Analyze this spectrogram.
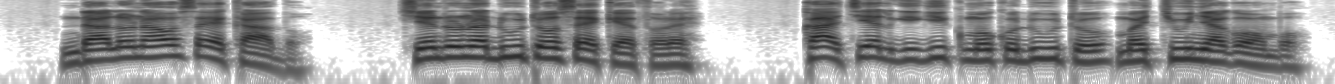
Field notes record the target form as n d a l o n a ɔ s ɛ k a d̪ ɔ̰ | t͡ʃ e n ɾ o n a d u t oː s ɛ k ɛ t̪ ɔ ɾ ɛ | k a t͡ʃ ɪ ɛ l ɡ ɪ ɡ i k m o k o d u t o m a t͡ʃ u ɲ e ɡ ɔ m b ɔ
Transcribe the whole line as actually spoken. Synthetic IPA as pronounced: n d a l o n a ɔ s ɛ k a d̪ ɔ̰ | t͡ʃ e n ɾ o n a d u t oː s ɛ k ɛ t̪ ɔ ɾ ɛ | k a t͡ʃ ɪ ɛ l ɡ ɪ ɡ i k m o k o d u t o m a t͡ʃ u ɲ a ɡ ɔ m b ɔ

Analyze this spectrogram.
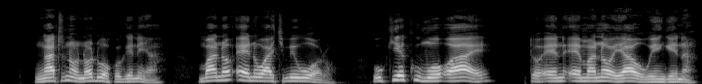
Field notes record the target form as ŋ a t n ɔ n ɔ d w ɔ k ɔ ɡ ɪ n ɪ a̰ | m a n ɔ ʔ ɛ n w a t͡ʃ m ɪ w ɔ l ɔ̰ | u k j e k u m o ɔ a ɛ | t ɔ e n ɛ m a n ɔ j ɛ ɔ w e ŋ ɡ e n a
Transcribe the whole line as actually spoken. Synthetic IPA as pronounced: ŋ a t n ɔ n ɔ d w ɔ k ɔ ɡ ɪ n ɪ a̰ | m a n ɔ ʔ ɛ n w a t͡ʃ m ɪ w ɔ ɾ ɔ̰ | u k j e k u m o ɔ a ɛ | t ɔ ɛ n ɛ m a n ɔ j a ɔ w e ŋ ɡ e n a

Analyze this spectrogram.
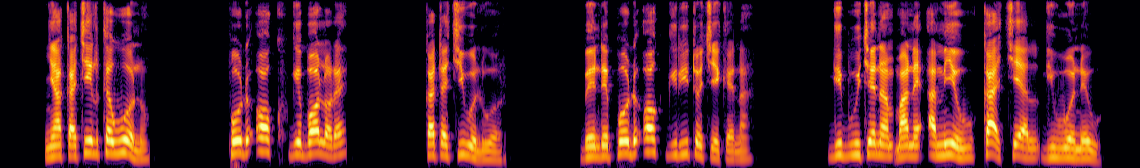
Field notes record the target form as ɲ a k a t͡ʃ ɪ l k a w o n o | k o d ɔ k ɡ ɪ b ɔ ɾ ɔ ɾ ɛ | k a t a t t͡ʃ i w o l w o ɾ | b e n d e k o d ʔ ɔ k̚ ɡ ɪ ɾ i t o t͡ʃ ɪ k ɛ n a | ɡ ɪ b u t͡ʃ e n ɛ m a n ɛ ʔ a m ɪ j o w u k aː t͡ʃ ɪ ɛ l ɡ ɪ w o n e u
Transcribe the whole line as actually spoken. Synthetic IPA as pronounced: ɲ a k a t͡ʃ ɪ l k a w o n o | p o d ɔ k ɡ ɪ b ɔ l ɔ ɾ ɛ | k a t a t͡ʃ i w o l w o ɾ | b e n d e p o d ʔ ɔ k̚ ɡ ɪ ɾ i t o t͡ʃ ɪ k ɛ n a | ɡ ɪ b u t͡ʃ e n a m a n ɛ ʔ a m ɪ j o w u k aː t͡ʃ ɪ ɛ l ɡ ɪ w o n e u

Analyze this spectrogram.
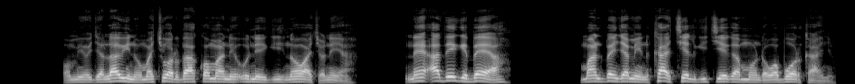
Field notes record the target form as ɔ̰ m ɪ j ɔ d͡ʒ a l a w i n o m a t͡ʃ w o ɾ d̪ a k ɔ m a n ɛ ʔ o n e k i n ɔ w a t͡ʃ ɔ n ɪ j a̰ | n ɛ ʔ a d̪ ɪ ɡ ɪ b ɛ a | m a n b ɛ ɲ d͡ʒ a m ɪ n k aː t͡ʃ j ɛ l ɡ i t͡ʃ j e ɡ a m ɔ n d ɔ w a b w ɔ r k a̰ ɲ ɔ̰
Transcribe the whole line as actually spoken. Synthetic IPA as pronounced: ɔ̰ m ɪ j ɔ d͡ʒ a l a w i n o m a t͡ʃ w ɔ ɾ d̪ a k ɔ m a n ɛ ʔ o n e ɡ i n ɔ w a t͡ʃ ɔ n ɪ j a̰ | n ɛ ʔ a d̪ ɪ ɡ ɪ b ɛ a | m a n b ɛ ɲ d͡ʒ a m ɪ n k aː t͡ʃ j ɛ l ɡ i t͡ʃ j e ɡ a m ɔ n d ɔ w a b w ɔ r k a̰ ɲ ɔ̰

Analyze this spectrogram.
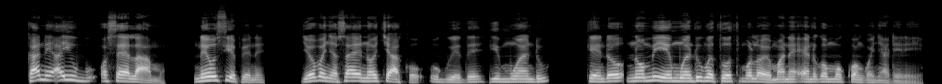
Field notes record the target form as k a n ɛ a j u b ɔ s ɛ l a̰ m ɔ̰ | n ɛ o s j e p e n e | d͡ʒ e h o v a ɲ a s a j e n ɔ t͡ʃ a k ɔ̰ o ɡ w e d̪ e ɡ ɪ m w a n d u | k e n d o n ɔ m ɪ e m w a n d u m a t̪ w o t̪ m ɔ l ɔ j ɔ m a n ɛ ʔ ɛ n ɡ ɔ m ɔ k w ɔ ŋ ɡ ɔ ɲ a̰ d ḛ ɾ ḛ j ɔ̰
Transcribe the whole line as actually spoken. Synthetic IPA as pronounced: k a n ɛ a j u b ɔ s ɛ l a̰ m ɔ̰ | n ɛ o s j e p e n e | d͡ʒ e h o v a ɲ a s a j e n ɔ t͡ʃ a k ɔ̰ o ɡ w e d̪ e ɡ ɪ m w a n d u | k e n d o n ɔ m ɪ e m w a n d u m a t̪ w o t̪ m ɔ l ɔ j ɔ m a n ɛ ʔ ɛ n ɡ ɔ m ɔ k w ɔ ŋ ɡ ɔ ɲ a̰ d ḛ ɾ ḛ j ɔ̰

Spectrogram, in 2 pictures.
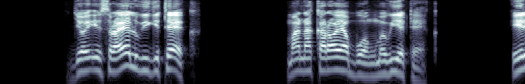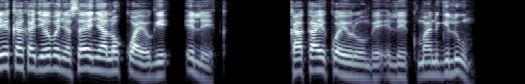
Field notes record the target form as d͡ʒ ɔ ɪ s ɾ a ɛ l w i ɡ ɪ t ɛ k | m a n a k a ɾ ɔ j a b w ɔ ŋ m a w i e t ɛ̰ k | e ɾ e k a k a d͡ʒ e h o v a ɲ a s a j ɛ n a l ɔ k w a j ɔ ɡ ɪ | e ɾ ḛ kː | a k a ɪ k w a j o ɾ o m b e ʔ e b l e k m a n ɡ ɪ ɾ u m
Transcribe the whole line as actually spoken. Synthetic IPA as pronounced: d͡ʒ ɔ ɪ s ɾ a ɛ l w i ɡ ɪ t ɛ k | m a n a k a ɾ ɔ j a b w ɔ ŋ m a w i e t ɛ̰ k | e ɾ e k a k a d͡ʒ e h o v a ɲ a s a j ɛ ɲ a l ɔ k w a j ɔ ɡ ɪ | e l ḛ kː | a k a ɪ k w a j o ɾ o m b e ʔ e l e k m a n ɡ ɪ l u m

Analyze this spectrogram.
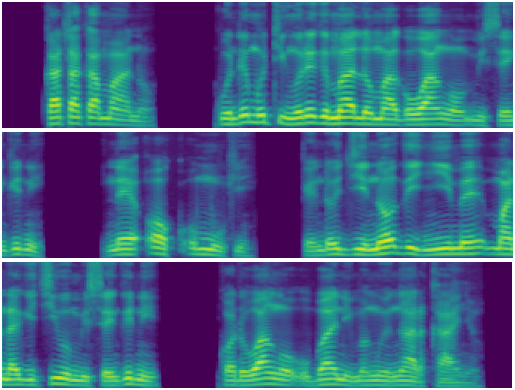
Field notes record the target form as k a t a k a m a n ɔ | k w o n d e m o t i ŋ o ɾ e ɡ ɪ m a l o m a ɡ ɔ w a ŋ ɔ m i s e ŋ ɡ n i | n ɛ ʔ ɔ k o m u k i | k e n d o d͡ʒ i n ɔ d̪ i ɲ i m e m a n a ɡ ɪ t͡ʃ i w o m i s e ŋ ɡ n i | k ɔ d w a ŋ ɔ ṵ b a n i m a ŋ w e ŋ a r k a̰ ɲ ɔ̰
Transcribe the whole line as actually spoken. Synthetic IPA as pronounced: k a t a k a m a n ɔ | k w o n d e m o t i ŋ o ɾ e ɡ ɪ m a l o m a ɡ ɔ w a ŋ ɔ m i s e ŋ ɡ n i | n ɛ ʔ ɔ k o m u k i | k e n d o d͡ʒ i n ɔ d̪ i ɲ i m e m a n a ɡ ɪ t͡ʃ i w o m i s e ŋ ɡ n i | k ɔ d w a ŋ ɔ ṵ b a n i m a ŋ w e ŋ a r k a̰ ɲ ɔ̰

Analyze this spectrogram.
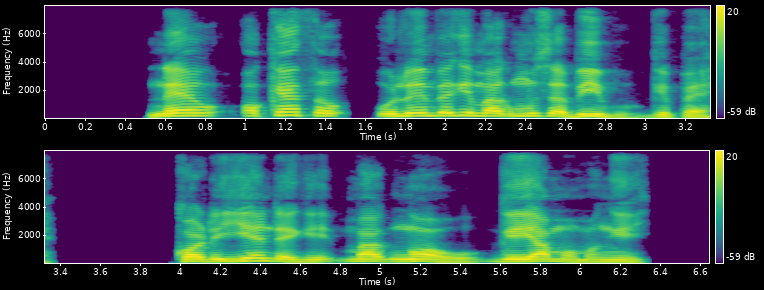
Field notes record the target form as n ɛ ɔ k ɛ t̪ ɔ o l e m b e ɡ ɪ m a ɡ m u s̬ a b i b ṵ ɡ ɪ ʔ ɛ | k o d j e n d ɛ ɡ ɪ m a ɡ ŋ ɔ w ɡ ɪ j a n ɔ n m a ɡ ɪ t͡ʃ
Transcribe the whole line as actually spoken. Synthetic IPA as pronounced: n ɛ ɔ k ɛ t̪ ɔ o l e m b e ɡ ɪ m a ɡ m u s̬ a b i b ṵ ɡ ɪ p ɛ | k ɔ d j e n d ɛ ɡ ɪ m a ɡ ŋ ɔ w ɡ ɪ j a m ɔ m a ŋ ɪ t͡ʃ

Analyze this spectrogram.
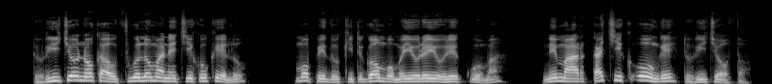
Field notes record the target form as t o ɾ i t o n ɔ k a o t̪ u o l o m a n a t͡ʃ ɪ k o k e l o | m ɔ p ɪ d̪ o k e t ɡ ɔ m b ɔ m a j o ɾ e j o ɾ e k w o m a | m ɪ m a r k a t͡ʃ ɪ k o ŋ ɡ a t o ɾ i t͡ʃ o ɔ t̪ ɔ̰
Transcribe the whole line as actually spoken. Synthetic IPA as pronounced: t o ɾ i t͡ʃ o n ɔ k a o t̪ w o l o m a n ɛ t͡ʃ ɪ k o k e l o | m ɔ p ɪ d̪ o k i t ɡ ɔ m b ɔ m a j o ɾ e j o ɾ e k w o m a | n ɪ m a r k a t͡ʃ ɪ k o ŋ ɡ e t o ɾ i t͡ʃ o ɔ t̪ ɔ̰

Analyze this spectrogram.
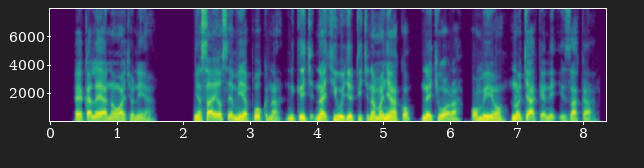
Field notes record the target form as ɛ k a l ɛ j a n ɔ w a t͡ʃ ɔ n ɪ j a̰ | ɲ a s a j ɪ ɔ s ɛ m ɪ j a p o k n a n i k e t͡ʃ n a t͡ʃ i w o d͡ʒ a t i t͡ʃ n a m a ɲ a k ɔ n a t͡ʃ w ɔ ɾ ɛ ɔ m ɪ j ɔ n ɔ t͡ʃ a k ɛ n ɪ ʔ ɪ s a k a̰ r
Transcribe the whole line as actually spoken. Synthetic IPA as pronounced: ɛ k a l ɛ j a n ɔ w a t͡ʃ ɔ n ɪ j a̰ | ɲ a s a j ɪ ɔ s ɛ m ɪ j a p o k n a n i k e t͡ʃ n a t͡ʃ i w o d͡ʒ a t i t͡ʃ n a m a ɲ a k ɔ n ɛ t͡ʃ w ɔ ɾ a ɔ m ɪ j ɔ n ɔ t͡ʃ a k ɛ n ɪ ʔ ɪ z a k a̰ r

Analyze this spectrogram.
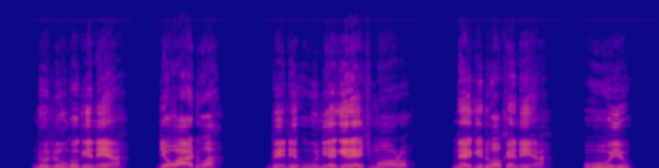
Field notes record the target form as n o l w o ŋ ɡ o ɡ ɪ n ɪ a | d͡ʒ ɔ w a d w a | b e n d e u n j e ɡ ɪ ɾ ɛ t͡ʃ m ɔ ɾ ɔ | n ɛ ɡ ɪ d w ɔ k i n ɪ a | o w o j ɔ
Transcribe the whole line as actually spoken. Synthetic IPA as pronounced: n o l w o ŋ ɡ o ɡ ɪ n ɪ a | d͡ʒ ɔ w a d w a | b e n d e u n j e ɡ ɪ ɾ ɛ t͡ʃ m ɔ ɾ ɔ | n ɛ ɡ ɪ d w ɔ k ɛ n ɪ a | o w o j o

